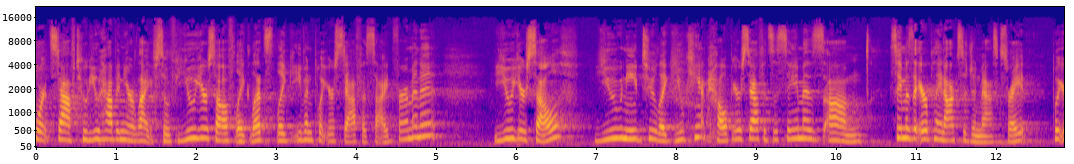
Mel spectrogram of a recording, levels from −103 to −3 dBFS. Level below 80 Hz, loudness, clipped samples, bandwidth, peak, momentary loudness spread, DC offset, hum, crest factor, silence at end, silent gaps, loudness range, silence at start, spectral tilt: -70 dBFS; -27 LUFS; under 0.1%; 16 kHz; -6 dBFS; 9 LU; under 0.1%; none; 22 dB; 0 s; none; 3 LU; 0 s; -3.5 dB/octave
